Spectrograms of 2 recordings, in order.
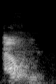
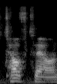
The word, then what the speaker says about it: Stoughton: Tufton, they call us Tough Town occasionally. Drop the S.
